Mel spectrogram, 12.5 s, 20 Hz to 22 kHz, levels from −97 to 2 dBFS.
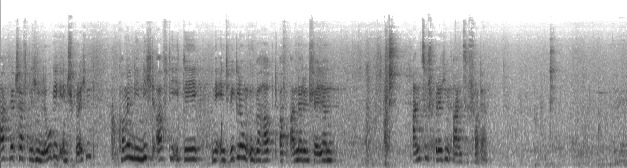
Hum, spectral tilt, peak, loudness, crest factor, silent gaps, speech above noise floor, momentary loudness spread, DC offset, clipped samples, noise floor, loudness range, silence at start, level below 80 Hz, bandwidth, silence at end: none; -3.5 dB/octave; -2 dBFS; -16 LUFS; 16 dB; none; 23 dB; 20 LU; under 0.1%; under 0.1%; -39 dBFS; 7 LU; 0 s; -56 dBFS; 11.5 kHz; 0 s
